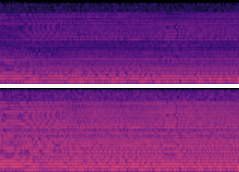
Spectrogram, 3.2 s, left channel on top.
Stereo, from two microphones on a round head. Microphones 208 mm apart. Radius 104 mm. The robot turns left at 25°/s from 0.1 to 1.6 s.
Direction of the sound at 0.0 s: 60° right.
